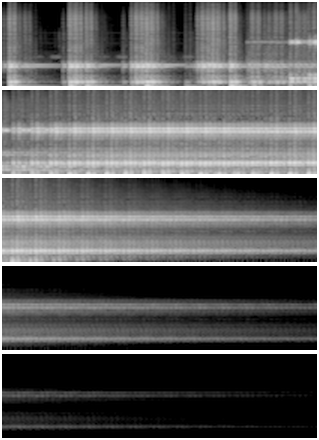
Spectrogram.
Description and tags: sounds like a freaky grasshoper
